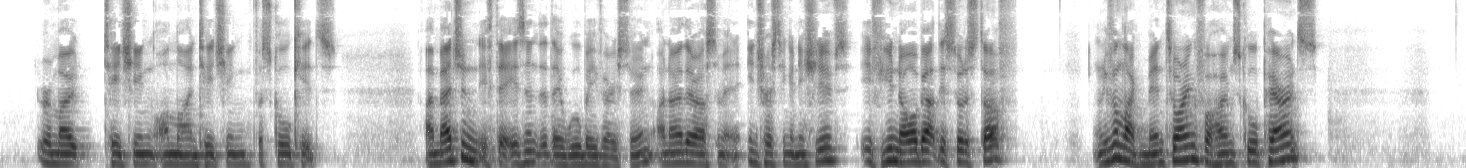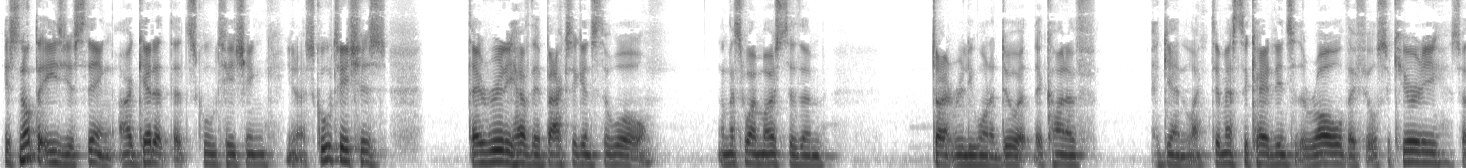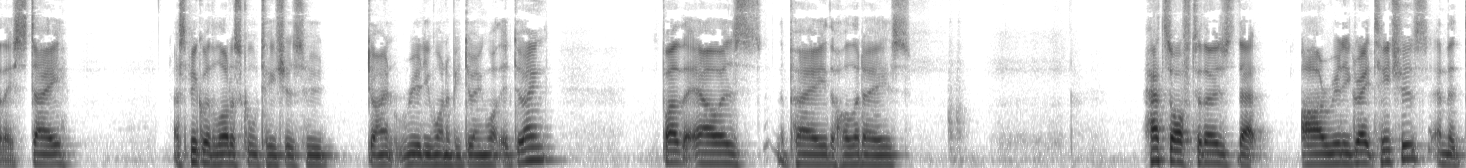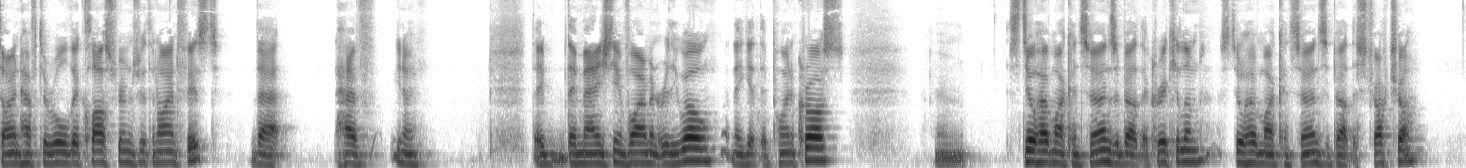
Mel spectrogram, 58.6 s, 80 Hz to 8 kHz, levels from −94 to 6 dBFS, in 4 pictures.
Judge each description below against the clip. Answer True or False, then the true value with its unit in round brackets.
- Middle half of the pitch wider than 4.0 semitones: False (2.8 semitones)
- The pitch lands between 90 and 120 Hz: False (130 Hz)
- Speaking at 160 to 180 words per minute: True (170 wpm)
